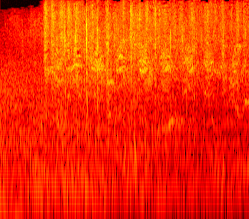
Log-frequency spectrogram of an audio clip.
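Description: Birds' wings flapping in a fast flutter that starts about half a second in, while a deep rumble dies away at the start.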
